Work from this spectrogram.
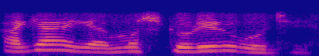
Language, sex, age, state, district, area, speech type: Odia, male, 18-30, Odisha, Puri, urban, conversation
